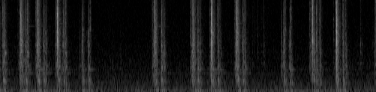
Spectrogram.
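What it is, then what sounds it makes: Manual typewriter typing. Fingertips type rapidly on the keys of a vintage metal manual typewriter. Sharp, bright clacks come in quick clusters separated by short pauses, including a longer gap near the middle. Each strike dies away almost at once, with very little low end.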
